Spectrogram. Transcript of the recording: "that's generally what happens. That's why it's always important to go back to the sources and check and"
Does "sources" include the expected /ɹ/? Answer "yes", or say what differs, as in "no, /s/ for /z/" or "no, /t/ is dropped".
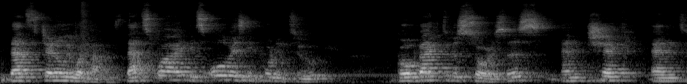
yes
